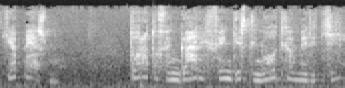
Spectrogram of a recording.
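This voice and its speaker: An actress playing a curious, wide-eyed little sister in radio theatre, with a breathy, whispery voice. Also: female voice, high voice, bright, forceful tone, slight background noise. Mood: excited, confiding.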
